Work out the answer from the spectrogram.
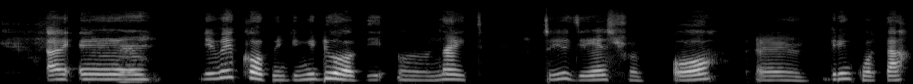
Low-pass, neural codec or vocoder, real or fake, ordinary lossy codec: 14.4 kHz; codec, 44.1 kHz, 2.6 kbps, SNAC; fake; AAC, 96 kbps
